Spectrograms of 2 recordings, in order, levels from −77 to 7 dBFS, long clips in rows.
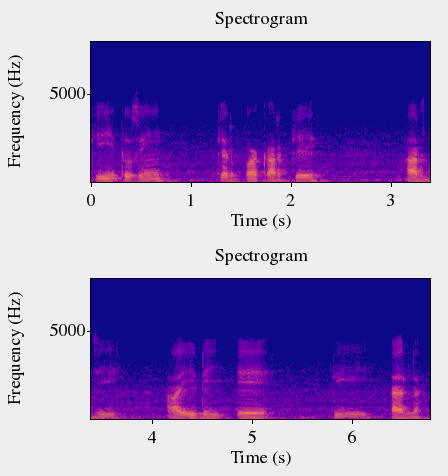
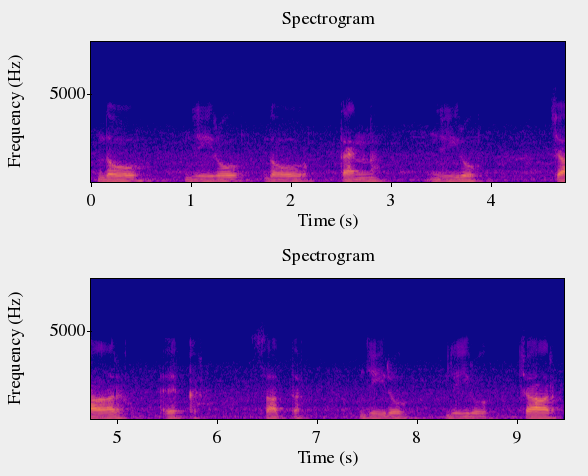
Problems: none marked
